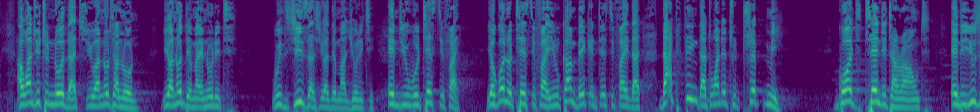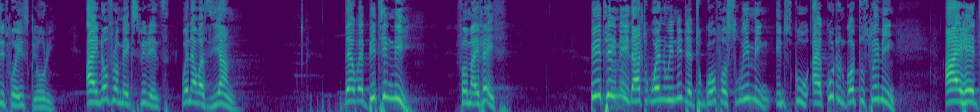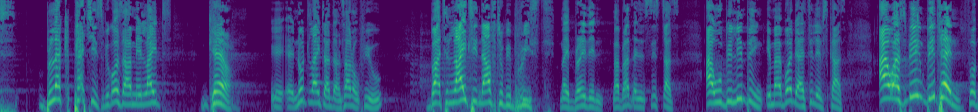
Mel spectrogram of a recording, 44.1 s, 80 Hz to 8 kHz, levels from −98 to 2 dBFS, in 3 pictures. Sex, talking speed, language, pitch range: female, 175 wpm, English, 205-305 Hz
